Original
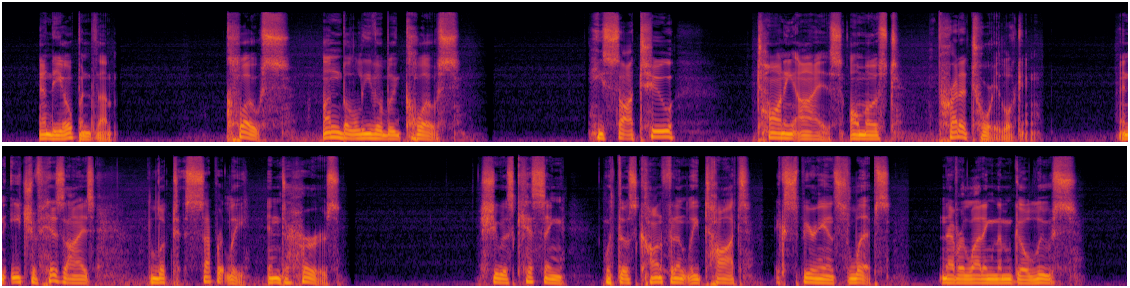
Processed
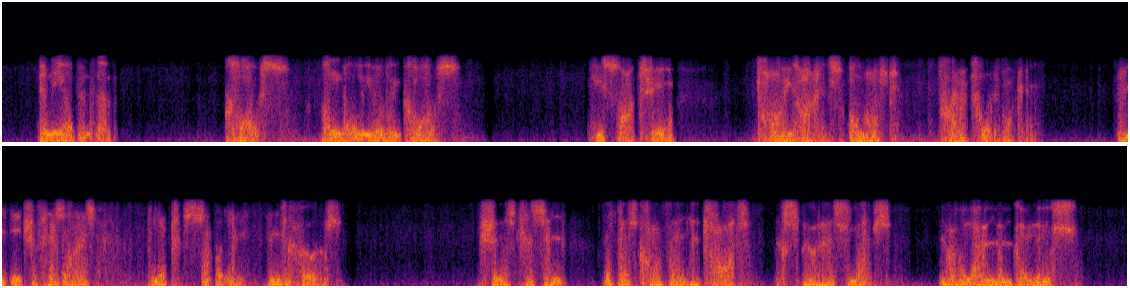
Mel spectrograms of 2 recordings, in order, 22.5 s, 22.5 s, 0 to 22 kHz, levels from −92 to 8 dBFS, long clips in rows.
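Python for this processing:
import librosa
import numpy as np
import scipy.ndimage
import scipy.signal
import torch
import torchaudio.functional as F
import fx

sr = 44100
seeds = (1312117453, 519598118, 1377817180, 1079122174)

y = fx.pitch_glide(x, sr, semitones=-11.5, runs='starting unshifted')
y = fx.lpc_vocoder(y, sr, seeds[0], excitation='whisper', order=8)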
